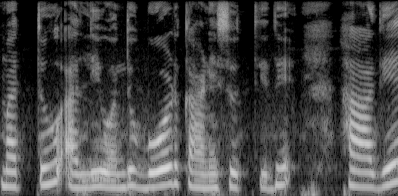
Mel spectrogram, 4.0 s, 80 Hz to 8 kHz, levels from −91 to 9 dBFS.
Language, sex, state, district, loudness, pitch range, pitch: Kannada, female, Karnataka, Bangalore, -16 LUFS, 210-240 Hz, 225 Hz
